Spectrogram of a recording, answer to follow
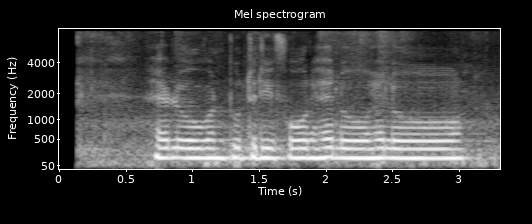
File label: voice message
